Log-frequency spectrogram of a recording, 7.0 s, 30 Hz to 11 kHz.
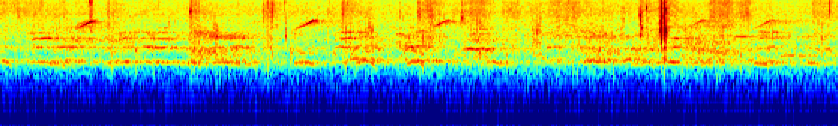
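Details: Hounds chasing a rabbit, including a young Oakhill pup, hunting Salt Lake WMA on a February 2018 morning: long, drawn-out bays overlap in a steady distant chorus, punctuated by repeated rising high chirps and a sharp click near the end.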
